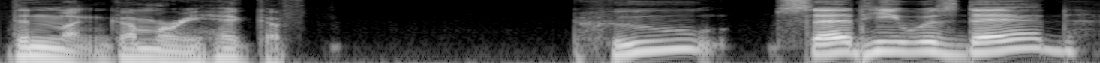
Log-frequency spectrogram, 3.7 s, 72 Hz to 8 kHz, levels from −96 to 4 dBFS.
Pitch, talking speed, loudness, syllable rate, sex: 140 Hz, 115 wpm, -18 LUFS, 5.3 syllables/s, male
